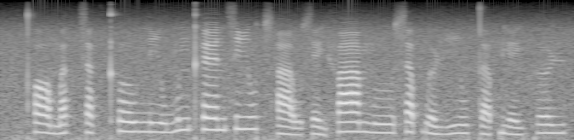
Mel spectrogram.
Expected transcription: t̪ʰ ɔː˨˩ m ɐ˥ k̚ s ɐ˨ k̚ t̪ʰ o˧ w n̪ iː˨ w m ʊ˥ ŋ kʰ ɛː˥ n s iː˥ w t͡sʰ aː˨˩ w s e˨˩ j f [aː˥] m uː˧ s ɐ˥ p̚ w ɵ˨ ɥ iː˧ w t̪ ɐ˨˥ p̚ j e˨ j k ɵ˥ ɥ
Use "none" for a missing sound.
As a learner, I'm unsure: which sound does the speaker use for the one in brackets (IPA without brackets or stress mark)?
aː˥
